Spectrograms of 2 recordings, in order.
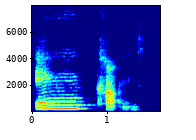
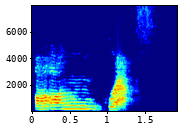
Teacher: So you can hear that the N no longer really sounds like a true N. It sounds like an NG. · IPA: /ŋ/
